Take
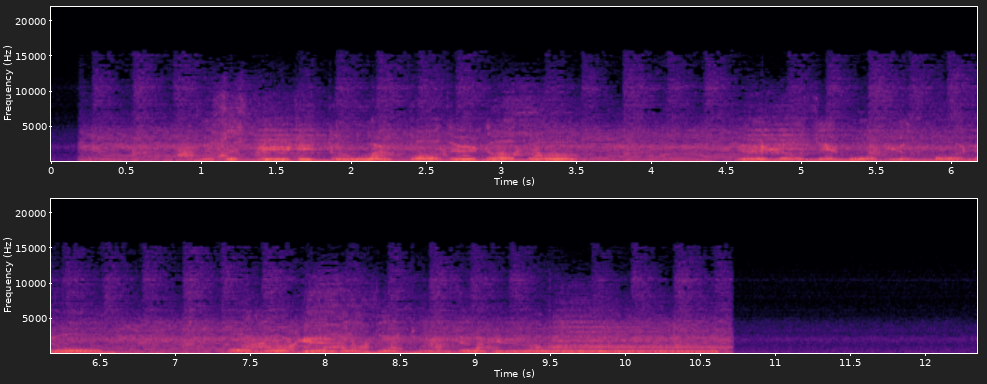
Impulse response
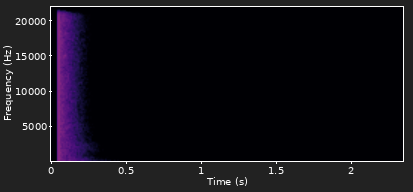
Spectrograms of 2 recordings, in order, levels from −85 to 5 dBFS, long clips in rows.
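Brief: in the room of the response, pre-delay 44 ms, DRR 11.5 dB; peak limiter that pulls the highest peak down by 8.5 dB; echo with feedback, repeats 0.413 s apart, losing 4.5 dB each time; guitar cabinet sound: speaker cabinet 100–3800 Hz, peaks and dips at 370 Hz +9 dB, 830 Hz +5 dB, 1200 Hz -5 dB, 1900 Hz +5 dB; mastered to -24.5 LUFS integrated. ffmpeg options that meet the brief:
-filter_complex "[0:a]alimiter=level_in=2dB:limit=-24dB:level=0:latency=1,volume=-2dB,aecho=1:1:413|826|1239|1652|2065|2478|2891|3304|3717:0.596|0.357|0.214|0.129|0.0772|0.0463|0.0278|0.0167|0.01,asplit=2[a][b];[1:a]atrim=start_sample=2205,adelay=44[c];[b][c]afir=irnorm=-1:irlink=0,volume=-9dB[d];[a][d]amix=inputs=2:normalize=0,highpass=100,equalizer=f=370:t=q:w=4:g=9,equalizer=f=830:t=q:w=4:g=5,equalizer=f=1.2k:t=q:w=4:g=-5,equalizer=f=1.9k:t=q:w=4:g=5,lowpass=f=3.8k:w=0.5412,lowpass=f=3.8k:w=1.3066,volume=4.5dB"

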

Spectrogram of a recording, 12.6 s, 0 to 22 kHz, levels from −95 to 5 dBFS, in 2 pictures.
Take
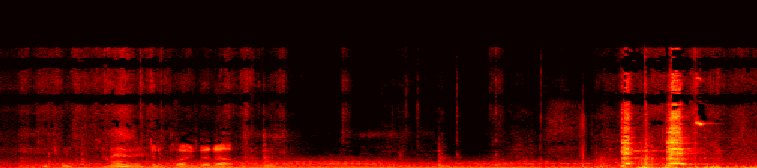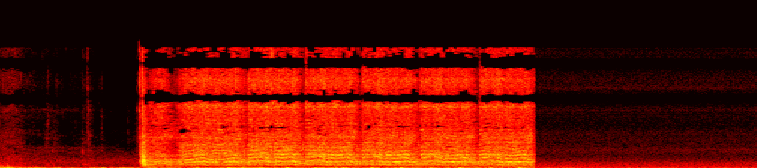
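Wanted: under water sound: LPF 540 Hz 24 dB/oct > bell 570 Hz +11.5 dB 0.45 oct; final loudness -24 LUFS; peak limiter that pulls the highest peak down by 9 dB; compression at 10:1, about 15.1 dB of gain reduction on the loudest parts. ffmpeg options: -af "acompressor=threshold=-34dB:ratio=10,alimiter=level_in=6dB:limit=-24dB:level=0:latency=1,volume=-6dB,lowpass=f=540:w=0.5412,lowpass=f=540:w=1.3066,equalizer=f=570:t=o:w=0.45:g=11.5,volume=20dB"

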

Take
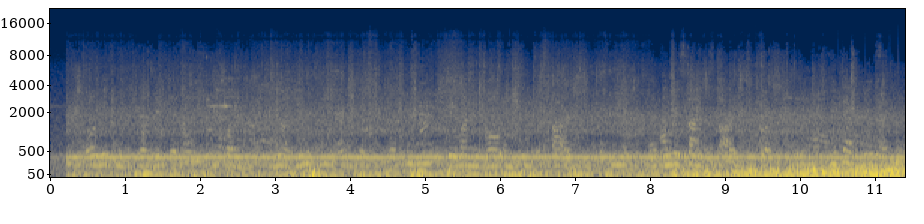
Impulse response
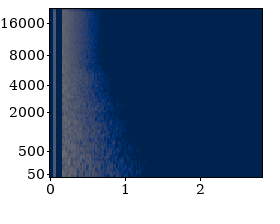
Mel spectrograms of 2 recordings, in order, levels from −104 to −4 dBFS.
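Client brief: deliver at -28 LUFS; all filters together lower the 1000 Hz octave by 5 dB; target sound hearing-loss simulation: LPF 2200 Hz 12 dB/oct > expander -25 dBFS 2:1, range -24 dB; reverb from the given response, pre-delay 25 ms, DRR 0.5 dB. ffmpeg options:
-filter_complex "[0:a]equalizer=f=1k:t=o:g=-6.5,asplit=2[a][b];[1:a]atrim=start_sample=2205,adelay=25[c];[b][c]afir=irnorm=-1:irlink=0,volume=3.5dB[d];[a][d]amix=inputs=2:normalize=0,lowpass=2.2k,agate=range=-24dB:threshold=-25dB:ratio=2,volume=-4dB"

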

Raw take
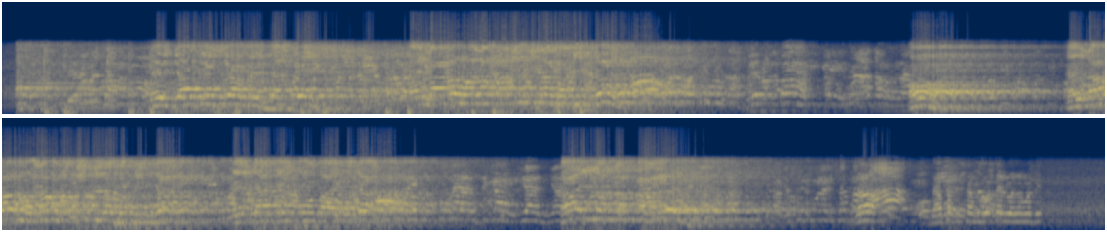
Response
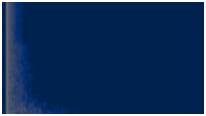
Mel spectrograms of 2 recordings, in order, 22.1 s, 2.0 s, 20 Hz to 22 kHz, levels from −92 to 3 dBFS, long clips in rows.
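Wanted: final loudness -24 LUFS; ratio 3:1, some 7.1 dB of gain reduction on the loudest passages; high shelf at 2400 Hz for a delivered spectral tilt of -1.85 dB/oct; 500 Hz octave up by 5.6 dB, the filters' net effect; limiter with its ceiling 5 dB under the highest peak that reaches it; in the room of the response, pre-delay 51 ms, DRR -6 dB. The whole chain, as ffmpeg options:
-filter_complex "[0:a]equalizer=f=500:t=o:g=7,highshelf=f=2.4k:g=5.5,acompressor=threshold=-23dB:ratio=3,alimiter=limit=-18dB:level=0:latency=1,asplit=2[a][b];[1:a]atrim=start_sample=2205,adelay=51[c];[b][c]afir=irnorm=-1:irlink=0,volume=7dB[d];[a][d]amix=inputs=2:normalize=0,volume=-5dB"

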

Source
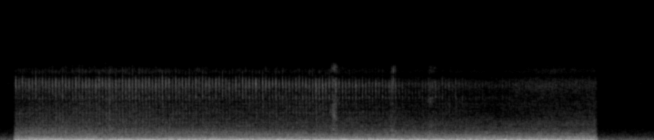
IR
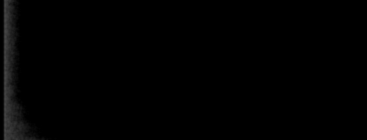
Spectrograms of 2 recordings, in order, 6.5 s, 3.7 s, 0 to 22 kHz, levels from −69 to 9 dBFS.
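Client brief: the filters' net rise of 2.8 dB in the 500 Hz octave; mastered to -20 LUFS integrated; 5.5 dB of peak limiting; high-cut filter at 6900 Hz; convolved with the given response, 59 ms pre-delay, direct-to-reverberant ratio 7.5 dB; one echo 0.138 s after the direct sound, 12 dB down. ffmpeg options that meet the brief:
-filter_complex "[0:a]lowpass=6.9k,equalizer=f=500:t=o:g=3.5,alimiter=limit=-14.5dB:level=0:latency=1,aecho=1:1:138:0.251,asplit=2[a][b];[1:a]atrim=start_sample=2205,adelay=59[c];[b][c]afir=irnorm=-1:irlink=0,volume=-10.5dB[d];[a][d]amix=inputs=2:normalize=0,volume=4dB"

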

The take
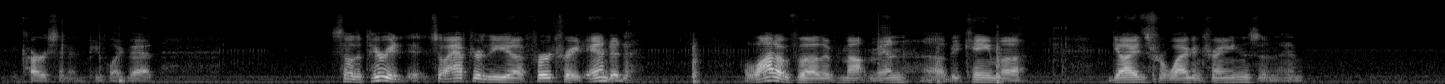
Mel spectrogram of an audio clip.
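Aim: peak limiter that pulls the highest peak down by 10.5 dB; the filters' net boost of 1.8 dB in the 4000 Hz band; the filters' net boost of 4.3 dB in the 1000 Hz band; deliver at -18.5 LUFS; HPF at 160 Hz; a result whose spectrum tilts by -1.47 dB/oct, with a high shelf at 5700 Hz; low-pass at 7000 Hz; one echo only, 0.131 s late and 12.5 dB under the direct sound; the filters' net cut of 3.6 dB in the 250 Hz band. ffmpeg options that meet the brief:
-af "highpass=160,lowpass=7k,equalizer=f=250:t=o:g=-5.5,equalizer=f=1k:t=o:g=6,equalizer=f=4k:t=o:g=4.5,highshelf=f=5.7k:g=-6.5,alimiter=limit=-11.5dB:level=0:latency=1,aecho=1:1:131:0.237,volume=8.5dB"

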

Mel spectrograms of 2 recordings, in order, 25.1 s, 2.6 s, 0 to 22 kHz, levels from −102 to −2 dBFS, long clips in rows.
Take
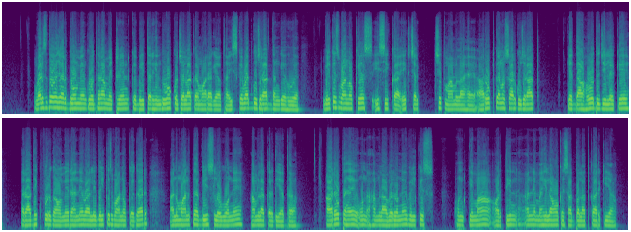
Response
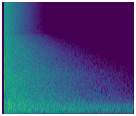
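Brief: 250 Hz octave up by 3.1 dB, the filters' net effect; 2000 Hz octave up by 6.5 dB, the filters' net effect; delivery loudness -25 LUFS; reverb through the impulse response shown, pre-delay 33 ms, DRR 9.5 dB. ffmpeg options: -filter_complex "[0:a]equalizer=f=250:t=o:g=3.5,equalizer=f=2k:t=o:g=8.5,asplit=2[a][b];[1:a]atrim=start_sample=2205,adelay=33[c];[b][c]afir=irnorm=-1:irlink=0,volume=-27.5dB[d];[a][d]amix=inputs=2:normalize=0,volume=-2.5dB"

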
